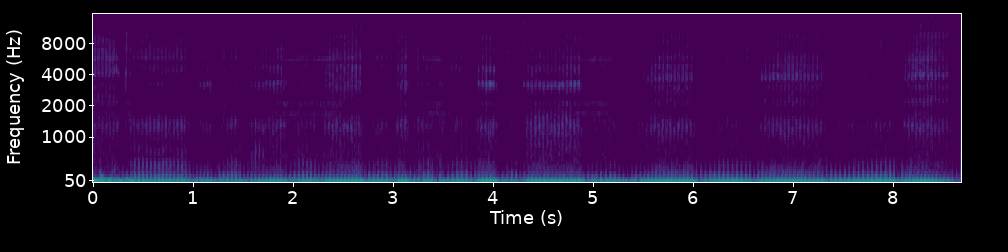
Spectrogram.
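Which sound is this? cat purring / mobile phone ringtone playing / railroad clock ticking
cat purring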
